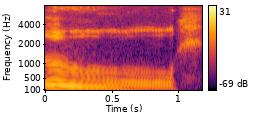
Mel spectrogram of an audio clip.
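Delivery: disapproving "ooh" sound.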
